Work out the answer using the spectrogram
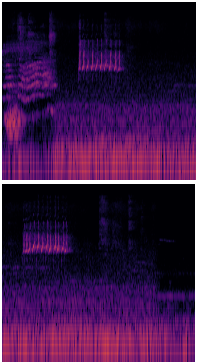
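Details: Javan fulvetta, endemic to Java, in 'nyuling' song: two separate bursts of rapid, buzzy, rattling trills with a pause between them, heard through loud steady background noise and a brief higher squeak at the start.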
